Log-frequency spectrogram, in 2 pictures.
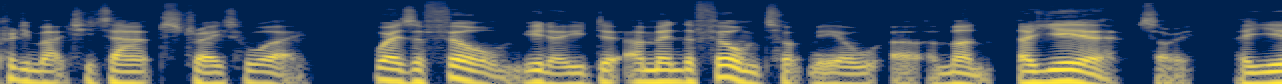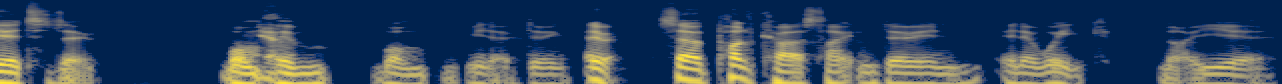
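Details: Man with aphasia after a sudden stroke, treated with speech and language therapy; aphasia.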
